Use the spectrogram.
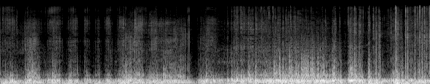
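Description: Long painted nails on both hands scratch and tap fast across the hollow metal mesh grille of a black microphone. The result is a dense, boomy rumble of rapid, uneven scrapes and thuds, heavy in the low end.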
